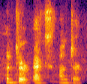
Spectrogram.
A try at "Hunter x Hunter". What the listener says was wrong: You're not supposed to pronounce the X. For some reason. Apparently it's just Hunter x Hunter.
